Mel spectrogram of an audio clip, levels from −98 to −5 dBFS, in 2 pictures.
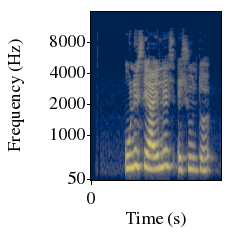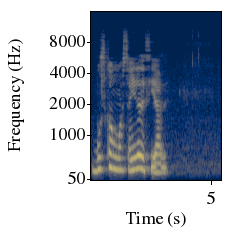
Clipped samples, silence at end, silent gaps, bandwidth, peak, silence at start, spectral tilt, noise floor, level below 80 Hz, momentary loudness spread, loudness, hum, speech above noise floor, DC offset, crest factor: under 0.1%; 1.1 s; none; 11 kHz; -10 dBFS; 0.7 s; -3.5 dB/octave; -71 dBFS; -86 dBFS; 15 LU; -28 LUFS; none; 44 dB; under 0.1%; 20 dB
